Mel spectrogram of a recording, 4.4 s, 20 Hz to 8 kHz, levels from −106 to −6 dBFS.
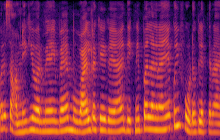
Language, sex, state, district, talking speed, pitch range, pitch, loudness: Hindi, female, Bihar, Sitamarhi, 300 wpm, 215-250 Hz, 230 Hz, -27 LUFS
